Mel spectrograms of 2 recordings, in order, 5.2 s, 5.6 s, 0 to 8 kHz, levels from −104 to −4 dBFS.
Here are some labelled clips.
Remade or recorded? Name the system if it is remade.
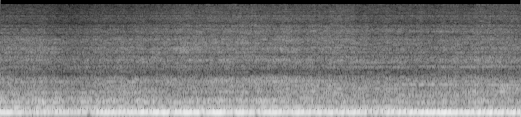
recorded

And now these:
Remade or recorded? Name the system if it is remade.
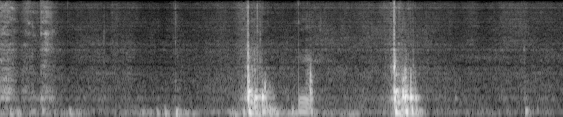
remade, vocoder, WaveNeXt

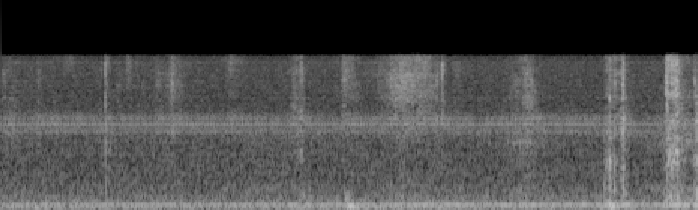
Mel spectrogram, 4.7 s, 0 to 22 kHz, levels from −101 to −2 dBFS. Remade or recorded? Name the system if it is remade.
remade, vocoder, WaveNeXt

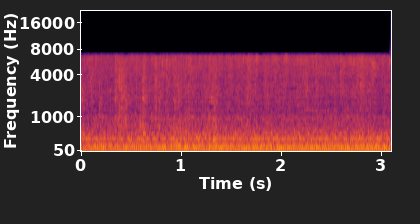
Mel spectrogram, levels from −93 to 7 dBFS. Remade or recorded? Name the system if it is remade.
recorded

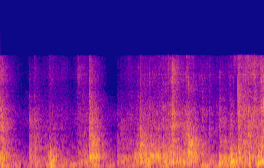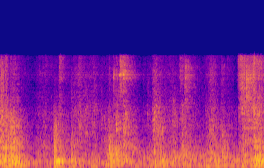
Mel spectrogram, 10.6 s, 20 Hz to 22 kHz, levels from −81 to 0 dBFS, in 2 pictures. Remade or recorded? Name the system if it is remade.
remade, vocoder, WaveNeXt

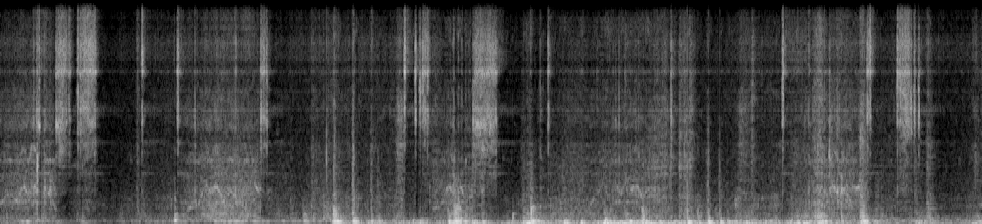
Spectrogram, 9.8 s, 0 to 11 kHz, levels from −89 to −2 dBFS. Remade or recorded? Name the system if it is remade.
remade, vocoder, WaveNeXt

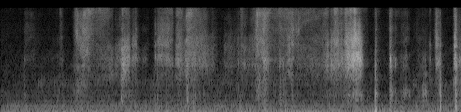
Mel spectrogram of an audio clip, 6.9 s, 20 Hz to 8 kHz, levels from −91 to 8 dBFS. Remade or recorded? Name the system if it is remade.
remade, vocoder, WaveNeXt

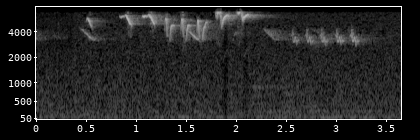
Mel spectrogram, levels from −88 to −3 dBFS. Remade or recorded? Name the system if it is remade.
recorded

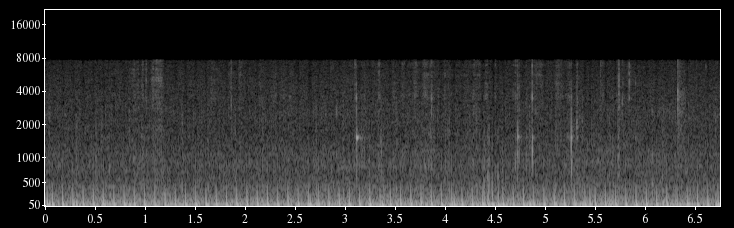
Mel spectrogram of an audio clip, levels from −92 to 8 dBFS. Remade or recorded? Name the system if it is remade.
recorded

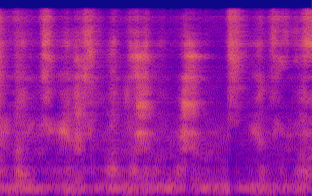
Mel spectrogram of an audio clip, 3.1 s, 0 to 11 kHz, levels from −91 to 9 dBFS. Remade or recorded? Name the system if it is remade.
remade, vocoder, WaveNeXt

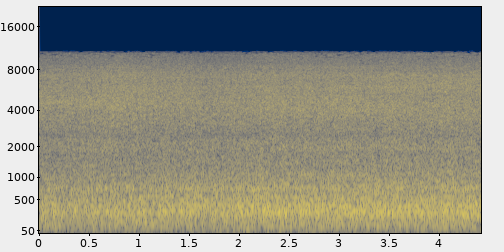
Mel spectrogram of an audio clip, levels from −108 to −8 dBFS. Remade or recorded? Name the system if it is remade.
recorded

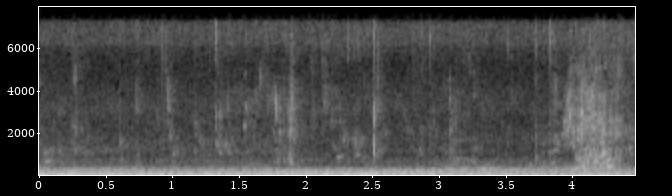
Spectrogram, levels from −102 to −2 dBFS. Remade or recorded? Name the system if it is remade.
recorded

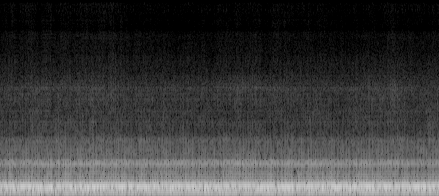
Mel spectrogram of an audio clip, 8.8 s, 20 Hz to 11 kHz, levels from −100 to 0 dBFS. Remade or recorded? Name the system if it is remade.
remade, vocoder, WaveNeXt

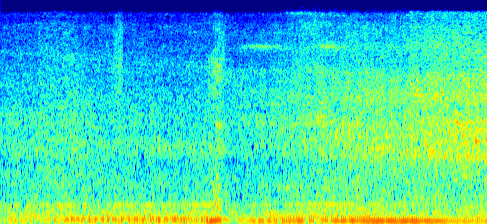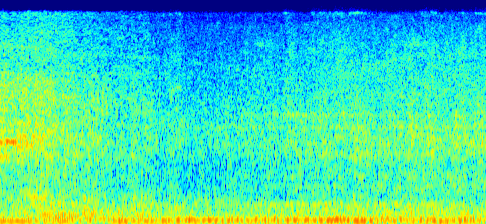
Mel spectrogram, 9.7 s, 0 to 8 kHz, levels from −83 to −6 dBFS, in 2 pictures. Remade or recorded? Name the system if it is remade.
recorded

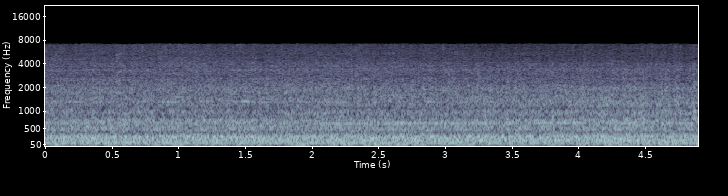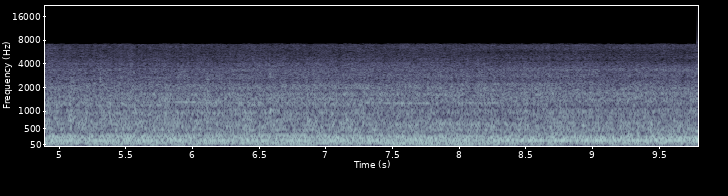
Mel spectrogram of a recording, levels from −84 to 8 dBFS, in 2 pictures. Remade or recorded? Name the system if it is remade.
recorded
